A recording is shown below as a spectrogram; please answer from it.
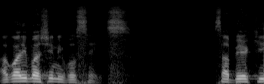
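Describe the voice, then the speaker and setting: The sound is dry and close with no echo as a man with a medium pitch speaks in a dark, mellow tone. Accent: Minas Gerais. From Brazil, Minas Gerais. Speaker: pastor. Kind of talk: sermon.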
